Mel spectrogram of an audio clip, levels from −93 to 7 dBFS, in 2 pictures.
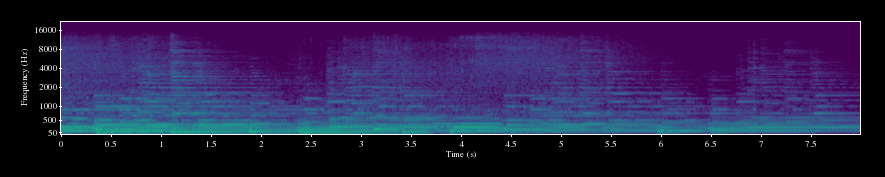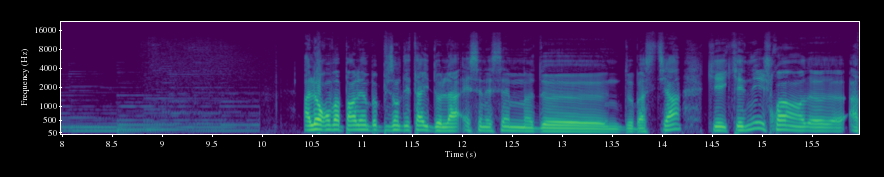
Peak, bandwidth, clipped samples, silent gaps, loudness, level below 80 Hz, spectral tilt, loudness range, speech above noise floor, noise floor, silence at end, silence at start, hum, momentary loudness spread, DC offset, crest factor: -8 dBFS; 13.5 kHz; under 0.1%; none; -25 LUFS; -54 dBFS; -7.5 dB/octave; 24 LU; 41 dB; -64 dBFS; 0 s; 0 s; none; 24 LU; under 0.1%; 20 dB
